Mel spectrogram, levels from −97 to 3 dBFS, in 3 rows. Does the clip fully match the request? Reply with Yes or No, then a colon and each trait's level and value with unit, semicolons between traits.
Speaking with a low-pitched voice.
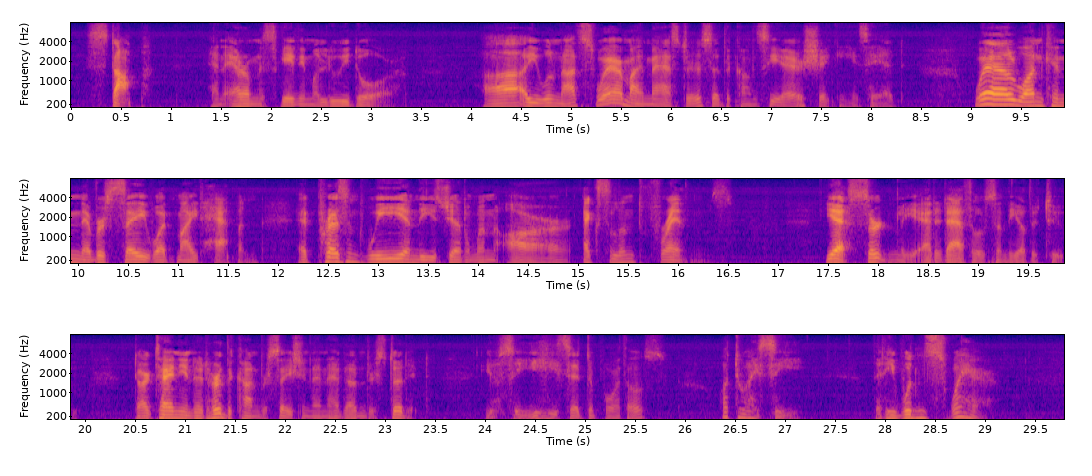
Yes: low, 105 Hz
